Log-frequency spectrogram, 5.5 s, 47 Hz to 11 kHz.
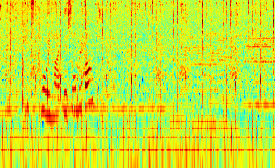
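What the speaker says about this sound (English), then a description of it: "Come on, Roach." A horse gallops in the video game Witcher 3 Wild Hunt, its hooves a steady, rhythmic clip-clop close up, with a brief whinny, under game music and a person talking.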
